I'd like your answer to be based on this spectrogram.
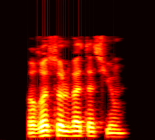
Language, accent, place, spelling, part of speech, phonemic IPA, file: French, France, Lyon, resolvatation, noun, /ʁə.sɔl.va.ta.sjɔ̃/, LL-Q150 (fra)-resolvatation.wav
- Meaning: resolvation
